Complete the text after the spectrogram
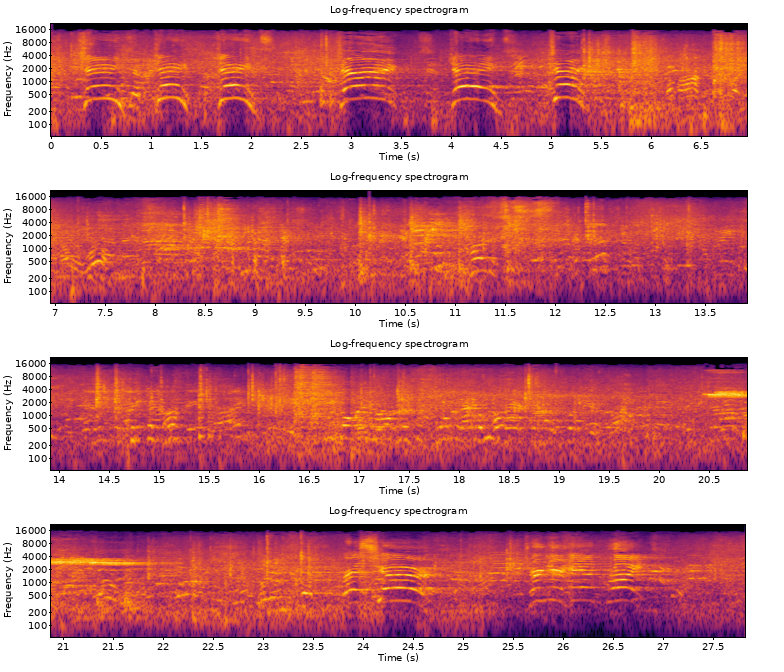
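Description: Young children shout excitedly nearby.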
